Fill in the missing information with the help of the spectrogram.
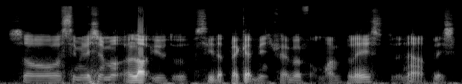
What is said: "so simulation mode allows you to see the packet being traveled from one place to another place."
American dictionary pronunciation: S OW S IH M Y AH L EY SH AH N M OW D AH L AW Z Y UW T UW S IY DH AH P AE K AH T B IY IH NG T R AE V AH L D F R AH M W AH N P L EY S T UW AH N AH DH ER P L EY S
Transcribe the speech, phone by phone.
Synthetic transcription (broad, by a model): S OW S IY M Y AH L EY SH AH N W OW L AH L AW Y UW T UW S IY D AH P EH K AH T B IY IH NG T R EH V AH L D F R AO M W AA N P L EY S T UW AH N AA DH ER P L EY S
